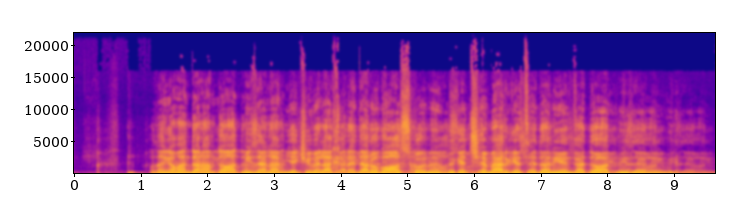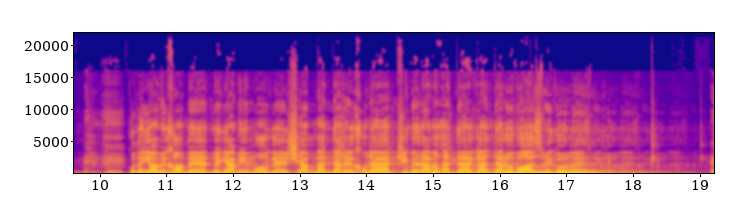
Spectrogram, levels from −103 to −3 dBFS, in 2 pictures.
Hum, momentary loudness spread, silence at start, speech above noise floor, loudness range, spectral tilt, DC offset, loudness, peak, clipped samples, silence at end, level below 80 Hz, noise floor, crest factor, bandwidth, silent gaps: none; 16 LU; 0.35 s; 30 dB; 6 LU; -4.5 dB/octave; under 0.1%; -15 LUFS; 0 dBFS; under 0.1%; 0 s; -52 dBFS; -45 dBFS; 16 dB; over 20 kHz; none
